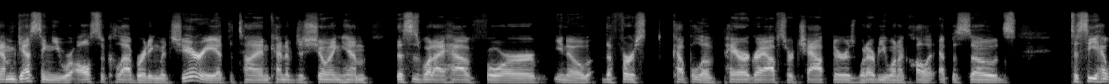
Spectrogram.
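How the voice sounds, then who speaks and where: Bright-voiced male interview host, dry sound. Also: fairly low pitch, no echo. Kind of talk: casual interview chat.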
